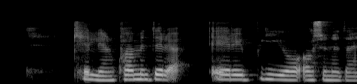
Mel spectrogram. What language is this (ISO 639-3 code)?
isl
